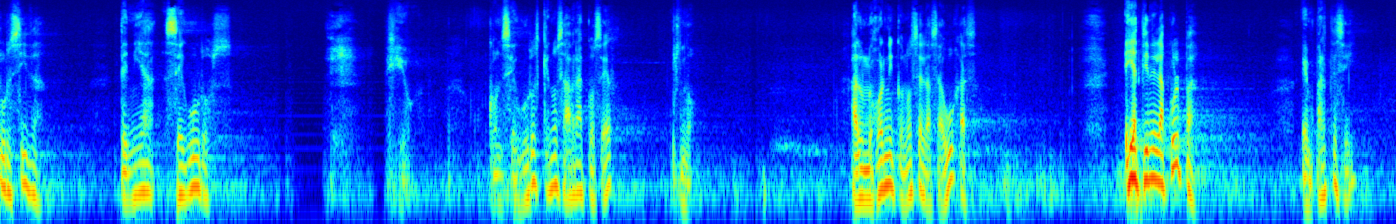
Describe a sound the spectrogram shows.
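An elderly man preaches with emphasis into a microphone, with pauses, in a slightly echoing hall.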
